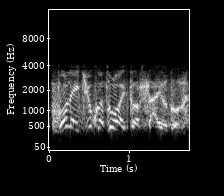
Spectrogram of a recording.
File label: damaged oil, speech hun; War Thunder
